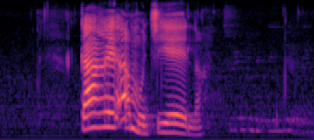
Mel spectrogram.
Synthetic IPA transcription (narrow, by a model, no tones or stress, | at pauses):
kʼaɣɛʔamʊt͡ʃʼɪɛːla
